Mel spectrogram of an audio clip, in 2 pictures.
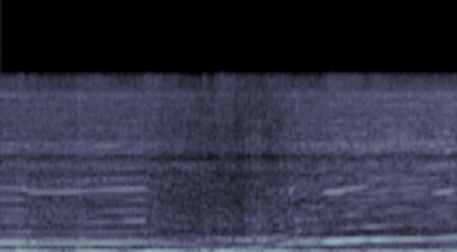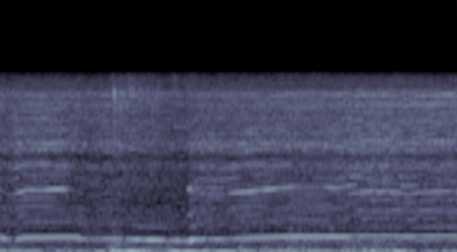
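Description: Car engine heard from a camera on the hood, revving up and down as the car is driven: its pitch drops about two seconds in, climbs again a couple of seconds later and holds high, with small dips, over a steady low rumble.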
